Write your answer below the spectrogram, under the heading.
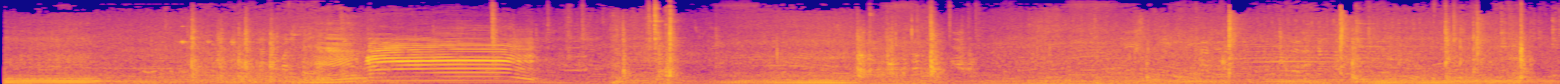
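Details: Cattle being unloaded from a truck: a loud, drawn-out harmonic moo rising then holding for about two seconds, followed by lower grunting moos, with clattering hooves, knocks and engine rumble throughout.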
